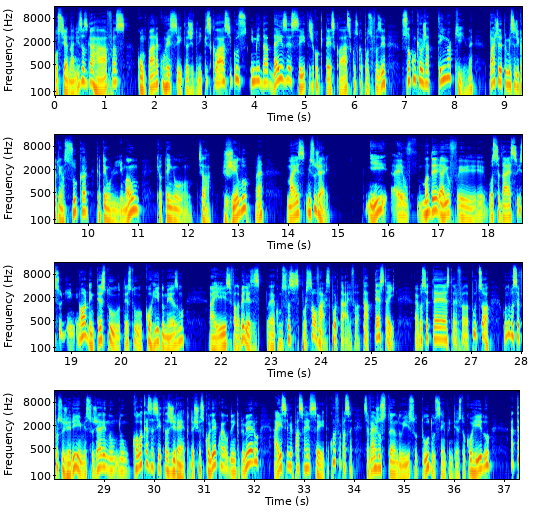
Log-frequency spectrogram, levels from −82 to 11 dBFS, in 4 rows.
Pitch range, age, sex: 105-160 Hz, 30-49, male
